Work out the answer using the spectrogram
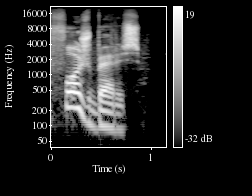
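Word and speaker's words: Forsberg: Sandu Ozoliņa bijušais komandas biedrs Stenlija Kausa ieguvējis Peters Forsbergs vai Fošberis.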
